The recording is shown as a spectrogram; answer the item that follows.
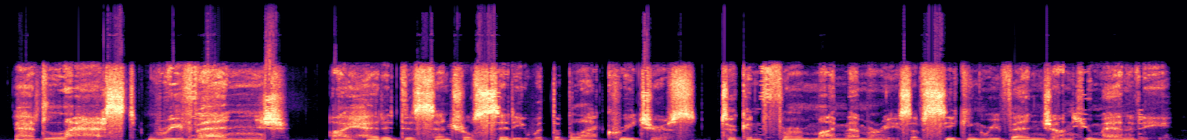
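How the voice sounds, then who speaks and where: Brooding video game antihero, very husky growl, hard-edged and forceful, terse, grim, menacing, vengeful. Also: male voice, low-pitched, no room sound, heavily acted. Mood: menacing, defiant. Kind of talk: video game voice acting, dramatic monologue.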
